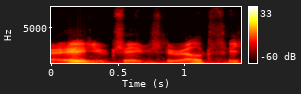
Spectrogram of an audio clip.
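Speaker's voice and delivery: low, deep cartoon character voice. Voicing the rich boy noticing a changed outfit: Homer Simpson voice. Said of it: "I made him sound like Homer Simpson".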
